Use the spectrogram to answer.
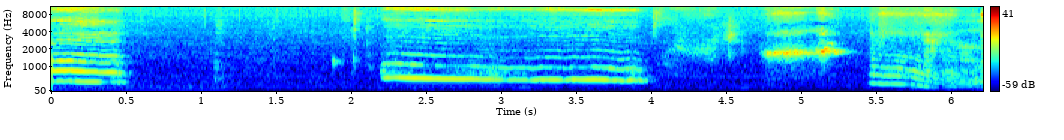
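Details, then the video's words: Household parrot chatting to himself indoors, giving long clear whistles with strong harmonics, one slowly falling over nearly two seconds, then a higher short note and a downward-sweeping whistle, over faint room hiss. "Talking parrot"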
